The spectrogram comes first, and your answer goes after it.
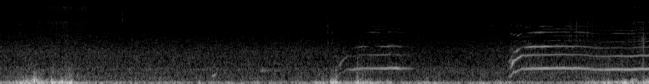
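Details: Black cat and white cat, apparently strays, in a vocal exchange; a couple of short faint sounds, then two drawn-out meows that rise sharply then hold steady, over steady low rumbling noise.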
